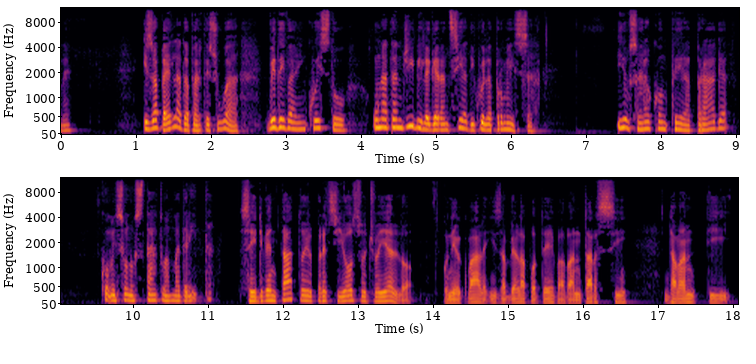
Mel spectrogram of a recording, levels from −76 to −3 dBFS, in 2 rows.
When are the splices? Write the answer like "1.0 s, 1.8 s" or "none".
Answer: none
